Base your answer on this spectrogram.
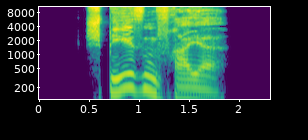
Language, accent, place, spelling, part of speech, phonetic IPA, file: German, Germany, Berlin, spesenfreie, adjective, [ˈʃpeːzn̩ˌfʁaɪ̯ə], De-spesenfreie.ogg
- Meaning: inflection of spesenfrei: 1. strong/mixed nominative/accusative feminine singular 2. strong nominative/accusative plural 3. weak nominative all-gender singular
